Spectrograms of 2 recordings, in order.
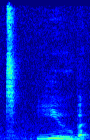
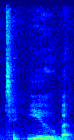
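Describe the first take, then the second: First: The vowel sounds like 'yoo', the letter name. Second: The same.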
